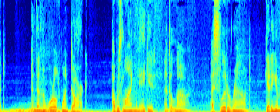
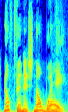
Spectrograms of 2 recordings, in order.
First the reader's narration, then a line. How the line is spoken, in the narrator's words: I yelled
